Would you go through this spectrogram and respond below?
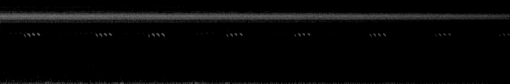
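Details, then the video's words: Crickets at night give clipped three- to four-pulse chirps about once every 0.7 seconds above an unbroken high ringing trill, the whole chorus slowly fading in loudness toward the end. "Real Cricket Chirping Sound | Cricket Noise"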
